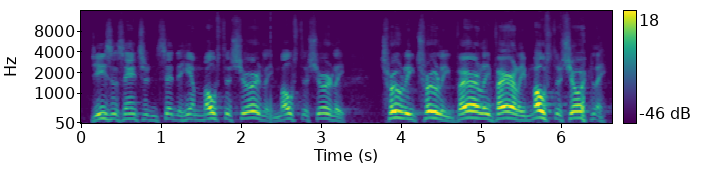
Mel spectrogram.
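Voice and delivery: loud, high, fervent preacher cry; full-force preaching. Acted. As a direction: proclaim it like thunder from the pulpit.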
